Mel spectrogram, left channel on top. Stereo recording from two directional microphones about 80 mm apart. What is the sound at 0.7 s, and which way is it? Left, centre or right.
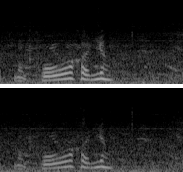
Speech, left.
